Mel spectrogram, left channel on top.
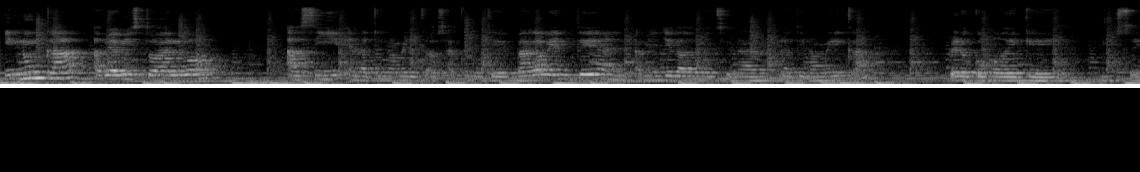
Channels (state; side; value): silent; right; digital silence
